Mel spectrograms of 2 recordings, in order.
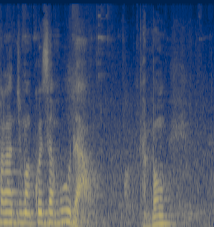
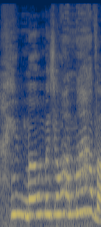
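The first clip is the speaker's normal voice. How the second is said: higher, plaintive voice of a believer justifying himself; whiny complaining believer; 9 semitones higher, faster than usual. Retold or imitated. Believer whining to the speaker about a lost love, high and plaintive. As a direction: whine it like someone who can't let go.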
